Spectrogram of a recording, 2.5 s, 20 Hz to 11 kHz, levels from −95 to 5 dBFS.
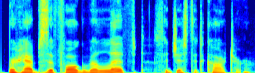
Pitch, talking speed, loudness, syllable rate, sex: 170 Hz, 165 wpm, -19 LUFS, 4.7 syllables/s, female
